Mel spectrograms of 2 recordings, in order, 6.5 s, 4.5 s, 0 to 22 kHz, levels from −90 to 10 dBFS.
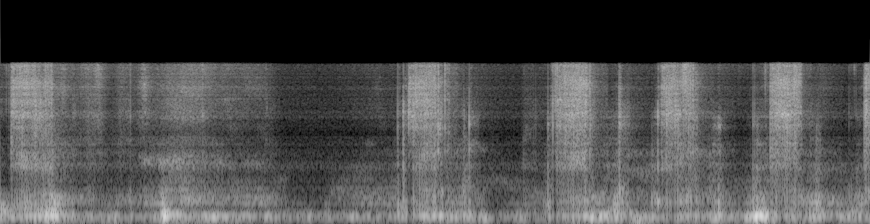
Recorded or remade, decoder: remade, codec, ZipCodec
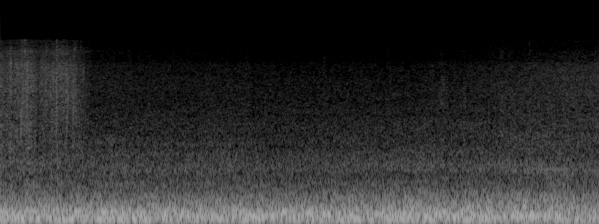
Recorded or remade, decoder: recorded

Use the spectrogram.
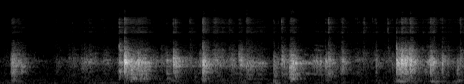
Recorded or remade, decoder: recorded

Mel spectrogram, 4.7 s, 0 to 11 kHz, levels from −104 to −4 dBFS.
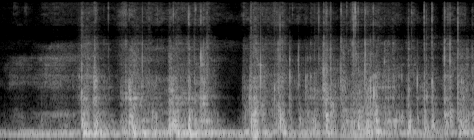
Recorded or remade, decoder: remade, codec, SNAC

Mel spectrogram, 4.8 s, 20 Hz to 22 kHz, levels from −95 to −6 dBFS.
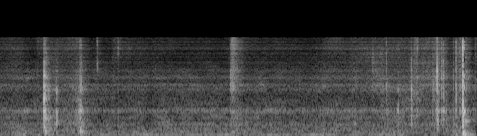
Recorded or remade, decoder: remade, codec, DAC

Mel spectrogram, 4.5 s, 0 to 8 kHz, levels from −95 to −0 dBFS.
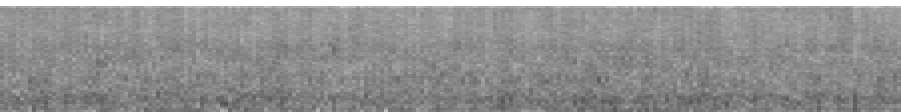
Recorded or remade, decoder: remade, codec, HILCodec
